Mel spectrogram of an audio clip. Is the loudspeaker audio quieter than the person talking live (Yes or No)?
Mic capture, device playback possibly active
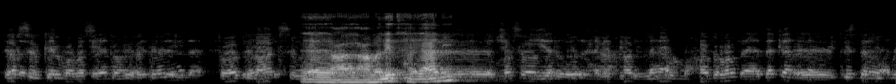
Yes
